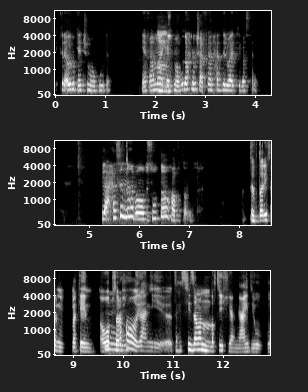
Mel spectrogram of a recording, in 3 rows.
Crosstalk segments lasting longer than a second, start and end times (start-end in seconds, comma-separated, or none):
none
